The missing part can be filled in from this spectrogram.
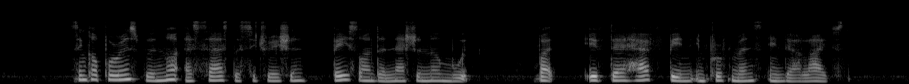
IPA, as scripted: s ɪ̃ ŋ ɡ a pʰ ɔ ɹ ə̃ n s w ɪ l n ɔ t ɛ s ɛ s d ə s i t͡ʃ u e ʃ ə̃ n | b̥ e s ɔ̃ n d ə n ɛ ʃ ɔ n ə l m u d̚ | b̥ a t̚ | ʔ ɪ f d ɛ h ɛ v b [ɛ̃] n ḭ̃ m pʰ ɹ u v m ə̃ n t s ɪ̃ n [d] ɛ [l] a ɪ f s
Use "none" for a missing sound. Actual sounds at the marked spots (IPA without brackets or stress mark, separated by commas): ĩ, d, l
